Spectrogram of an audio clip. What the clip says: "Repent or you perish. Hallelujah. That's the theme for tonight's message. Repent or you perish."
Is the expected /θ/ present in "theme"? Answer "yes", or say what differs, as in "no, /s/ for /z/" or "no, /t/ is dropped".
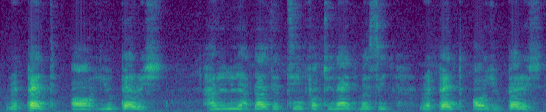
no, /t/ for /θ/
